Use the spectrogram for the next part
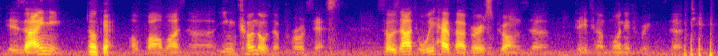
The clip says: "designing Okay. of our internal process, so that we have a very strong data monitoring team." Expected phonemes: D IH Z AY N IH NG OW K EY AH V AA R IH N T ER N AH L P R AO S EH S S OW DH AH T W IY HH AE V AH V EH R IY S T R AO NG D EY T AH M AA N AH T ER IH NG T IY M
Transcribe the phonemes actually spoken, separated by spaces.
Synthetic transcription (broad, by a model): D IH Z AY N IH NG OW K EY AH W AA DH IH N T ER N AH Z P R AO S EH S S OW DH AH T W IY HH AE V AH V EH R IY S T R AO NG D EY T AH M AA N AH T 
